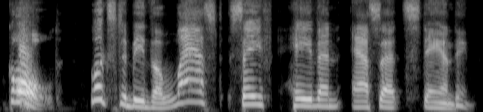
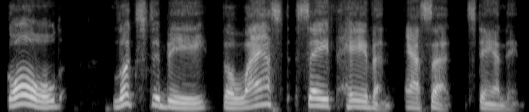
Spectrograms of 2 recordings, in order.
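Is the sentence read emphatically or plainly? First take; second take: emphatically; plainly. First: It is read with more forceful emphasis. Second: It is read plainly with little emphasis.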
